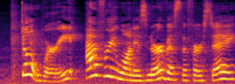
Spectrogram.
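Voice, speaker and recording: Putting on a character voice, a woman speaks fairly slowly at a high pitch against clear background noise. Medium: read story. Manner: brisk, gushing.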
